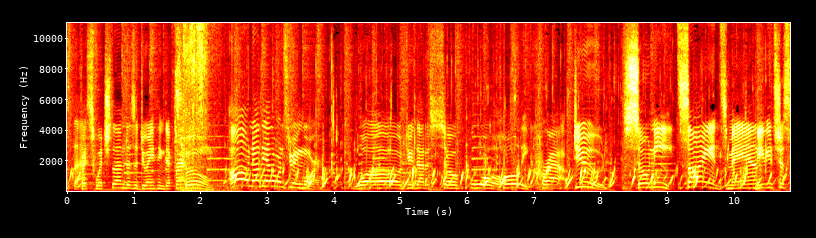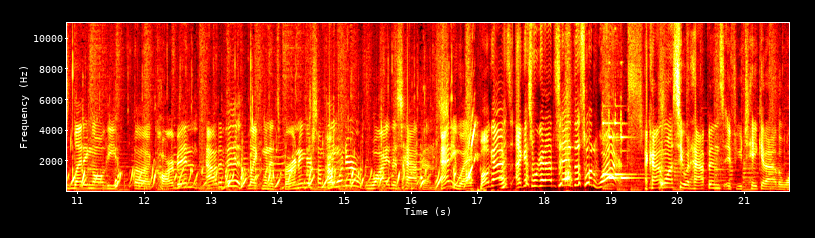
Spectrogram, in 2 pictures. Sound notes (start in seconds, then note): 1.6 electrocuting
